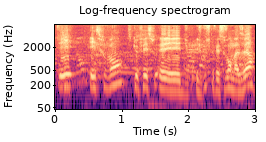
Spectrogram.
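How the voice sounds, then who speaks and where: With music in the background, a man with a fairly high pitch talks at a fairly quick pace and with lively intonation. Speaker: esports commentator. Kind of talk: live commentary. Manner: fast; animated.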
